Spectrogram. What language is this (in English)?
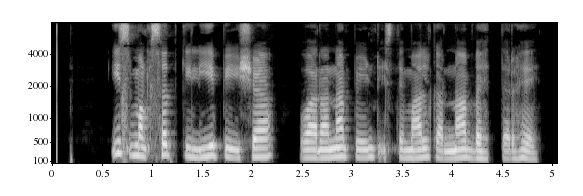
Urdu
